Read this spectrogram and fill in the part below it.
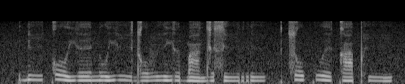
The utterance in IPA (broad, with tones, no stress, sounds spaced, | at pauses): ɗ iː˨ k o˦˨ j eː˨ n u˨ j iː˦˨ d o˨ β i˦ j ɪ˦ ɓ ã˨ d ɪ˦ s iː˨ r i˦ | t͡s o˦ kʷ eː˦˨ k a˨ pʰ iː˨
